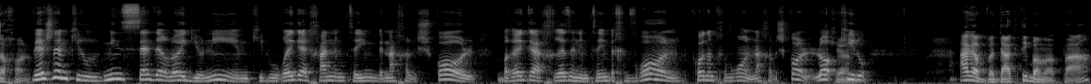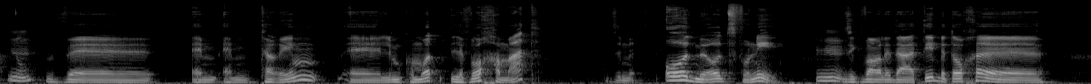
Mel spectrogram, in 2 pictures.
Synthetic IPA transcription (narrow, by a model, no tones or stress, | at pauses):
naχo̞̰nvejeʃlaemkiːluminsede̞ʁlo̞eɡjo̞niemkʰiːluʁeɡaeχad̪nimt͡saimbe̞naχaleʃko̞l | beʁe̞ɡaːχʁejzenimt͡saimbeχevʁo̞nko̞demχevʁo̞nːaχaleʃko̞lːo̞kkiːlu | aɡavbadakt̪ibemapanuve | ememtʰaʁimelemko̞mo̞tlevo̞χamat | zemeo̞dmeo̞d̚t͡sfo̞ni | zekvaʁle̞daːtibeto̞χe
